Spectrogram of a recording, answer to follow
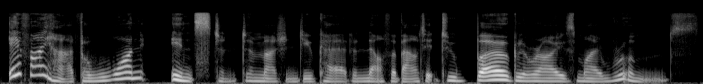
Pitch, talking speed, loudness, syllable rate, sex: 180 Hz, 135 wpm, -20 LUFS, 4.3 syllables/s, female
